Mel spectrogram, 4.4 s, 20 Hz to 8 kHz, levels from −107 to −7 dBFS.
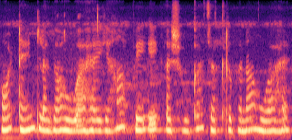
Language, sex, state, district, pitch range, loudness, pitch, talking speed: Hindi, female, Delhi, New Delhi, 230-245 Hz, -14 LUFS, 235 Hz, 190 wpm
